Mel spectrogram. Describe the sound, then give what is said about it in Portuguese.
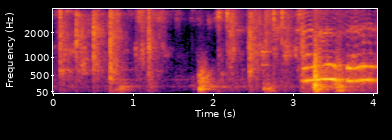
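Water splashes and trickles as it's poured into a small toy bathtub, in short uneven bursts with a brief pause, and a child's voice joins near the end. “Filha, não é só pra você colocar água.”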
